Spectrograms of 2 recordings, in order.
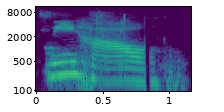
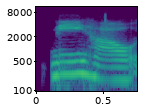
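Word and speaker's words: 你好: Ini bacanya ni hao. Ya, yang ini ni hao.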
